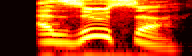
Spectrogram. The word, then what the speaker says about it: Azusa: And we start today in California, just east of Los Angeles, in the community of Azusa, California. That's how I'm pronouncing it. A-Z-U-S-A, California.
